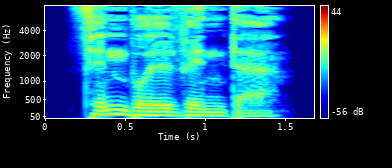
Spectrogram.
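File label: "Fimbulwinter", German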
